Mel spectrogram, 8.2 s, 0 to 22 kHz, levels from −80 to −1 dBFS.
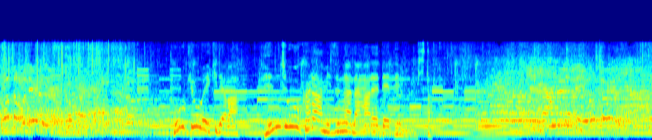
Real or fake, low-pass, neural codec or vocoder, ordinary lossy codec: real; 7.2 kHz; none; none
